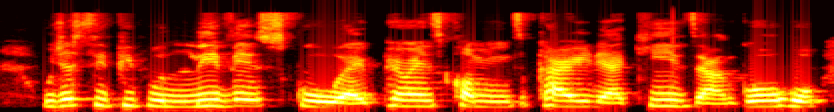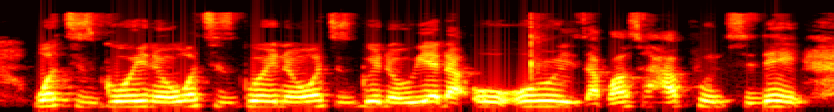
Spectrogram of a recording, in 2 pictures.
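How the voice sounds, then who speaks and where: Someone with a Nigerian accent talks at a very fast pace, with hardly any pauses. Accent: Nigerian, vibrant. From Nigeria, Lagos. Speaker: YouTuber. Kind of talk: storytelling monologue.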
